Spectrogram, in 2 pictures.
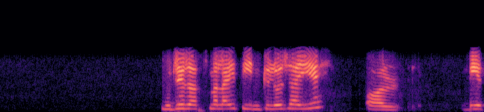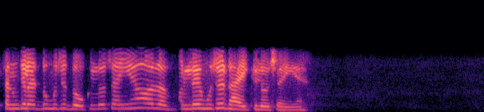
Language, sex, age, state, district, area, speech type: Urdu, female, 18-30, Delhi, North East Delhi, urban, conversation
